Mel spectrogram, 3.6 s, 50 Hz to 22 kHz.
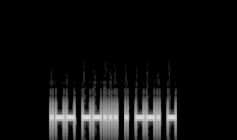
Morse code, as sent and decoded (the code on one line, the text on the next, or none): .-- --... --. -
W7EGT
